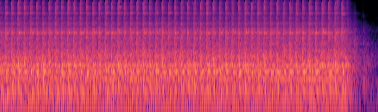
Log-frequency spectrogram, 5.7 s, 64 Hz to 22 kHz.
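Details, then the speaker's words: Kawasaki 750SS small-pin motor swapped into an SC jet ski, motor ran before: steady starter cranking, the engine never catches, then it stops; spark confirmed, owner suspects fuel not being pulled through the fuel line. "yeah all right guys I couldn't get it to start so I checked spark sparks go"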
